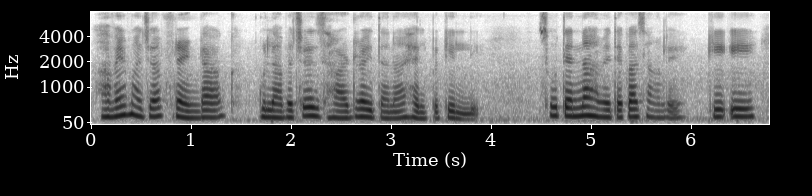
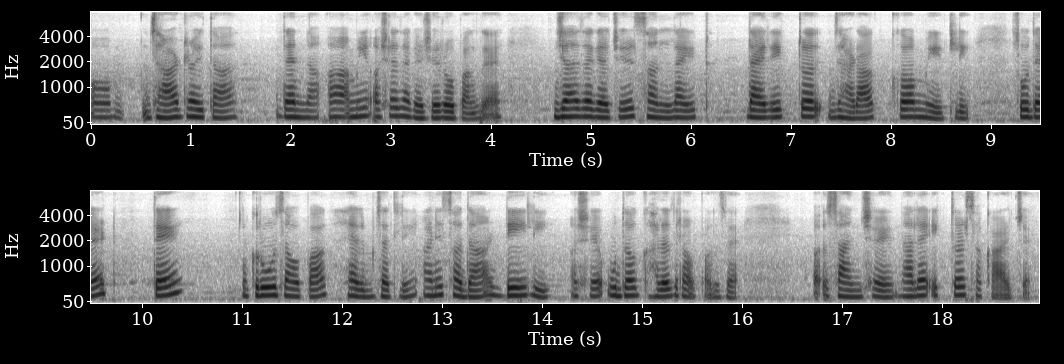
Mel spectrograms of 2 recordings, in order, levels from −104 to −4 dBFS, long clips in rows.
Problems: none marked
